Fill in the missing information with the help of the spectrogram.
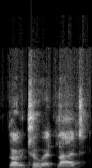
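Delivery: brisk order. A narrator's reading. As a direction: order a workman to get started. Ridcully orders the gardener to work.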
